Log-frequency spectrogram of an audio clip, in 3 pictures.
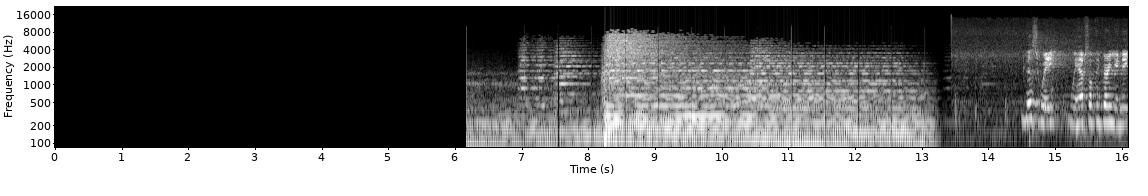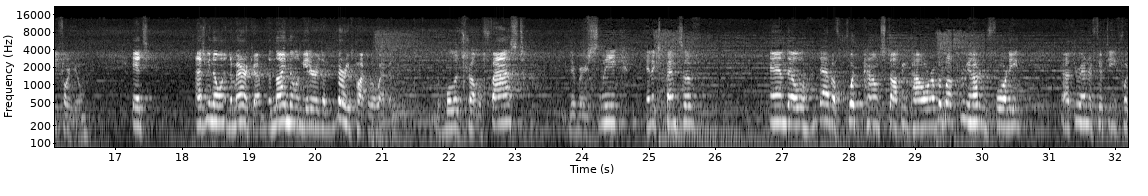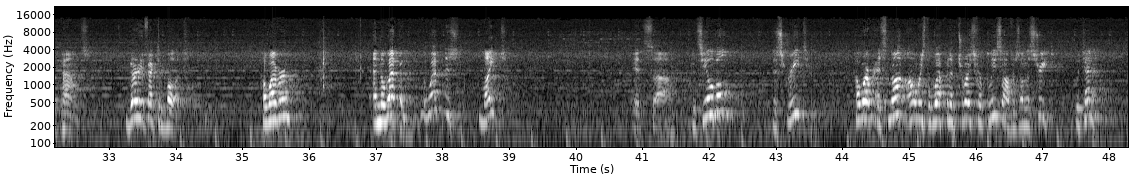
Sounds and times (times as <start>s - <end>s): Speech: 14.5s - 16.6s, 17.2s - 17.6s, 18.2s - 21.2s, 21.8s - 23.2s, 23.8s - 25.7s, 26.8s - 30.6s, 31.2s - 32.7s, 33.3s - 34.2s, 36.9s - 39.0s, 40.9s - 42.4s, 43.0s - 43.6s, 44.2s - 48.0s.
